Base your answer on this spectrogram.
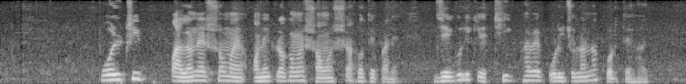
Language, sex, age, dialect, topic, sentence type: Bengali, male, 25-30, Standard Colloquial, agriculture, statement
